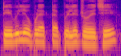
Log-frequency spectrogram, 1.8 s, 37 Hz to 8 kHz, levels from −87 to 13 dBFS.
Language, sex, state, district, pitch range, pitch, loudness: Bengali, male, West Bengal, Cooch Behar, 140-155 Hz, 145 Hz, -13 LUFS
